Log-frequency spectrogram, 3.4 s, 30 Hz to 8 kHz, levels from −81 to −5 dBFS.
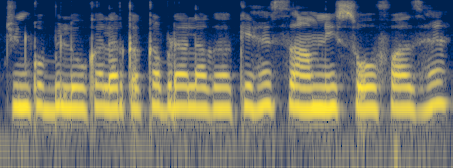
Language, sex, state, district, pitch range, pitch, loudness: Hindi, female, Bihar, Patna, 220-230 Hz, 225 Hz, -12 LUFS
